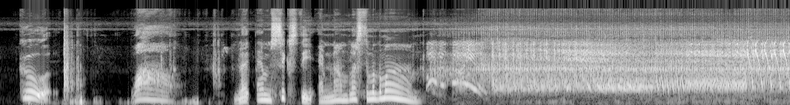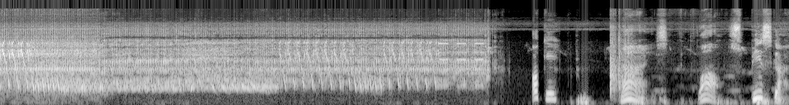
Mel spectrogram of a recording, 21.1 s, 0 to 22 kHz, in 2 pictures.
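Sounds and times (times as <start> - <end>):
toy gun rapid rattle: 5.6 - 17.4
warbling electronic siren tone: 5.9 - 17.2.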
